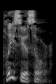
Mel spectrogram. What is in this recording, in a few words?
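"plesiosaur", British English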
